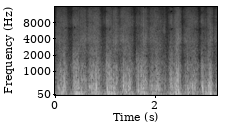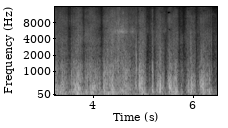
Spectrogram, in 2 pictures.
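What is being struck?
Woven textile rug.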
